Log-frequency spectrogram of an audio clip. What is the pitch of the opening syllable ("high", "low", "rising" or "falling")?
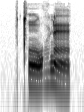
low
